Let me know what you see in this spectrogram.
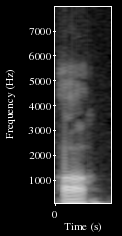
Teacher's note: केवल आ जो बोलने में अधिक मुंह खुलता है। इसलिए विवृत है। · जैसे हम आ का उच्चारण करें आ, हमारा अधिक से अधिक मुख खुला है, इनसे ज़्यादा किसी भी यदि हम स्वर को बोलें तो नहीं खुलता, इसलिए ये विपरीत में अकेला आता है। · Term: विवृत स्वर, विवरित स्वर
